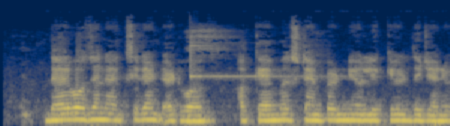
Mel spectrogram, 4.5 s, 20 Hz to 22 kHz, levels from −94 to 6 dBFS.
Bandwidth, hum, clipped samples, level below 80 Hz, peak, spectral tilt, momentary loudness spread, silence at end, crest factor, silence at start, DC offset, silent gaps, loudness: 11 kHz; none; under 0.1%; -42 dBFS; 0 dBFS; -7 dB/octave; 5 LU; 0 s; 14 dB; 0.2 s; under 0.1%; none; -14 LUFS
